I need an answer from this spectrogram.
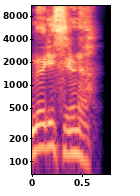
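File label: Voice heal, Japanese; jade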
